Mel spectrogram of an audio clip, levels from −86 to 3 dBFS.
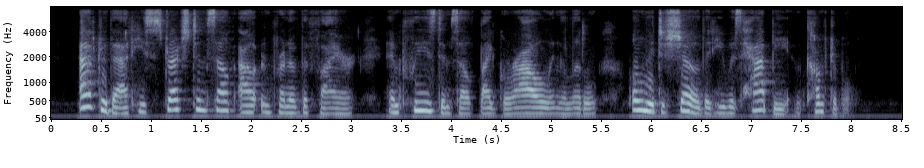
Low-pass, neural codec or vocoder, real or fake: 7.2 kHz; none; real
